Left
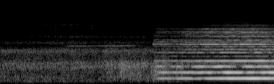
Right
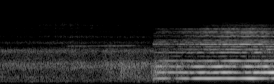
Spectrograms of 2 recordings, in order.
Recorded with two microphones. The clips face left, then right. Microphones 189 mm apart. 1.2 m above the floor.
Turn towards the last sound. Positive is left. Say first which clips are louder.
# even
turn(degrees=-40)  # may be behind; listen again after turning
